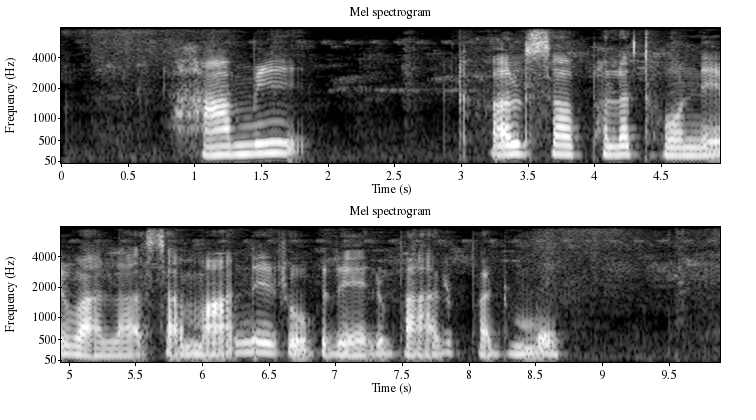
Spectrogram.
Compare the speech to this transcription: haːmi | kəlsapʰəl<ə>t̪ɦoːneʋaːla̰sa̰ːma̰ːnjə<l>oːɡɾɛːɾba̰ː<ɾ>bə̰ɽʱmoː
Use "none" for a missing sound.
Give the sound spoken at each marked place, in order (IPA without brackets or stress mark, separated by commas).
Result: ə, ɾ, ɾ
